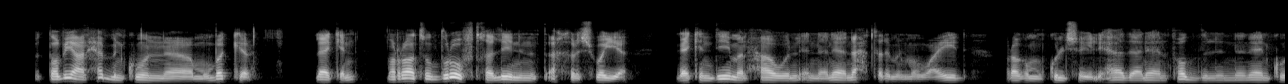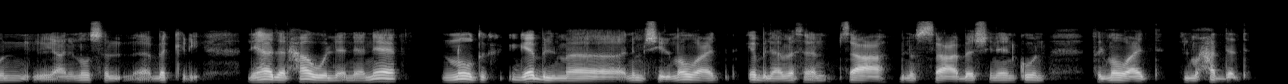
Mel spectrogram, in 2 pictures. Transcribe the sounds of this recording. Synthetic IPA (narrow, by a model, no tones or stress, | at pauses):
b̥ɨt̪ˤːɑbiːʕanħɪbːnkuːnmʊbakːɪɾ | laːkɪn | mɑrˤːɑːt̪ɨðˤːʊɾuːft̪xalːiːninɪt̪ʔa̰xːɑɾˤʃwajːa | laːkɪnd̪aːjmanħaːwɪlʔɪ̰nːʔananɪħt̪aɾɪmɪlmawaːʕiːd̪ | ɾˤɑɣmkʊlːʃiːlɪ̰haːd̪aʔananfɑd̪ˤːɨlʔɪnːʔanaːnkuːnja̰ʕninuːsˤɑlbakːɾḭlɪhaːd̪anħaːwɪlʔɪ̰nːʔaneː | nːuːt̪ˤɨqɡablmanɪmʃilmawʕɪd̪ɡ̥ablhamaθala̰nbsaːʕabɪnʊsˤsaːʕabaːʃʔneːnkuːnfilmawʕɪd̪ | ɪlmʊħad̪ːad̪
